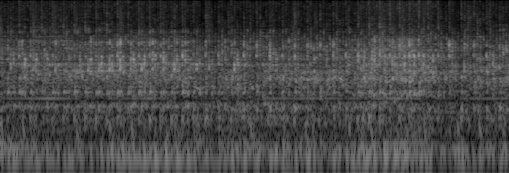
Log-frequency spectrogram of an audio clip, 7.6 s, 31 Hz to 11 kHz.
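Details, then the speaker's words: Hyundai 1.25-ton truck diesel, after a sudden clack while driving: shaky, lumpy, uneven idle with heavy smoke and no clean beat; cylinder 3 not firing. "lái xe đang chạy một tròn thì nhiên nghe tiếng cạch một cái, động cơ nổ rung rập, khói ra rất nhiều. Động cơ nổ rất là rung."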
